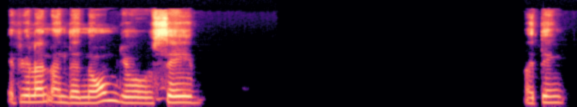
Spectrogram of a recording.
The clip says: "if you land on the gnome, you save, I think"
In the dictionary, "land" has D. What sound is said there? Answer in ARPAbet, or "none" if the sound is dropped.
none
